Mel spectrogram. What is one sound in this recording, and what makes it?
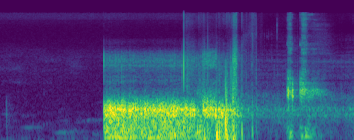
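A deep rumbling roar bursts out loudly, then stops abruptly.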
